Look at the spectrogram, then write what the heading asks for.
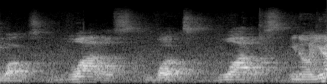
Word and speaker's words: Wattles: Now, I always get this guy's name wrong. Can you say it for me just because I... Wallace D. Wattles.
